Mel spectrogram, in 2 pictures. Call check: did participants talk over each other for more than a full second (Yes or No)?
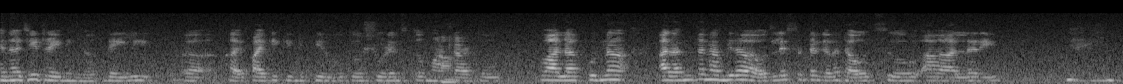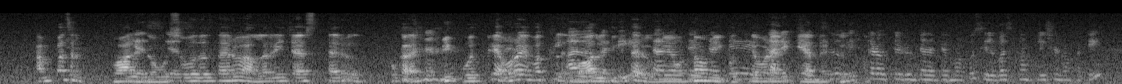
Yes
